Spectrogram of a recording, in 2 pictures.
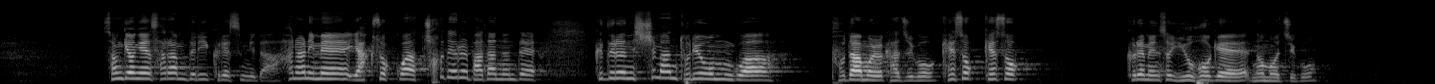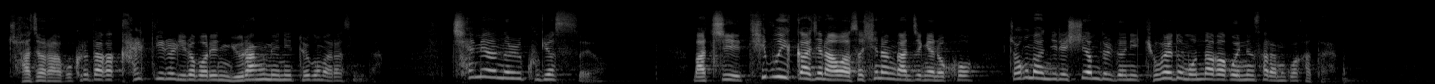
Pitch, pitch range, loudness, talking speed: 225 Hz, 200-260 Hz, -30 LUFS, 270 characters per minute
